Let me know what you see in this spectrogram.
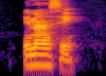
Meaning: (verb) past participle of émincer; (adjective) thinly sliced; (noun) dish of thinly sliced ingredients
- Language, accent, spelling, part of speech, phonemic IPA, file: French, France, émincé, verb / adjective / noun, /e.mɛ̃.se/, LL-Q150 (fra)-émincé.wav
